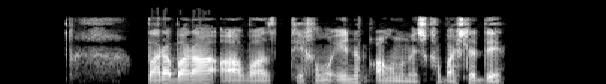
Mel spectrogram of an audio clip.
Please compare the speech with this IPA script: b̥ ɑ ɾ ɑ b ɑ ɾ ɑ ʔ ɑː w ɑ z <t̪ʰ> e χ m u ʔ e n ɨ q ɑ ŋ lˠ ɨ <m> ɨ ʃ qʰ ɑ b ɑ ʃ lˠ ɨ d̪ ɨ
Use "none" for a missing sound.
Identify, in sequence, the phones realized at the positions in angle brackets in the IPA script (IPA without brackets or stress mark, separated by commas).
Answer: t̪ʰ, m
